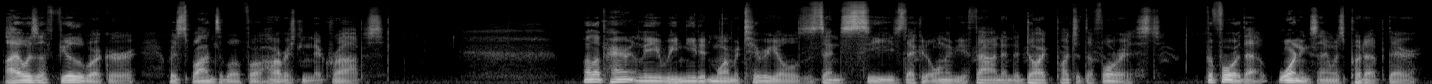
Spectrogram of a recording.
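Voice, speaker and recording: A man voices a tender vampire naga mentor-boyfriend for an ASMR roleplay, his tone rumbling low and a bit dark, at a moderate pace. He is soothing, affectionate and reassuring, with a reflective mood, and the recording has no room sound.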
